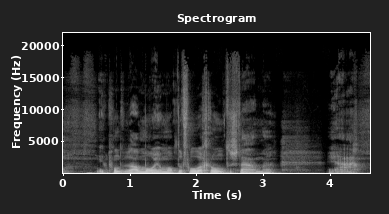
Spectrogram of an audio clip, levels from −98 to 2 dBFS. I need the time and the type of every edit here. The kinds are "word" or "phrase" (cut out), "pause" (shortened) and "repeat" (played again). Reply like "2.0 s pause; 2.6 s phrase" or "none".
none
